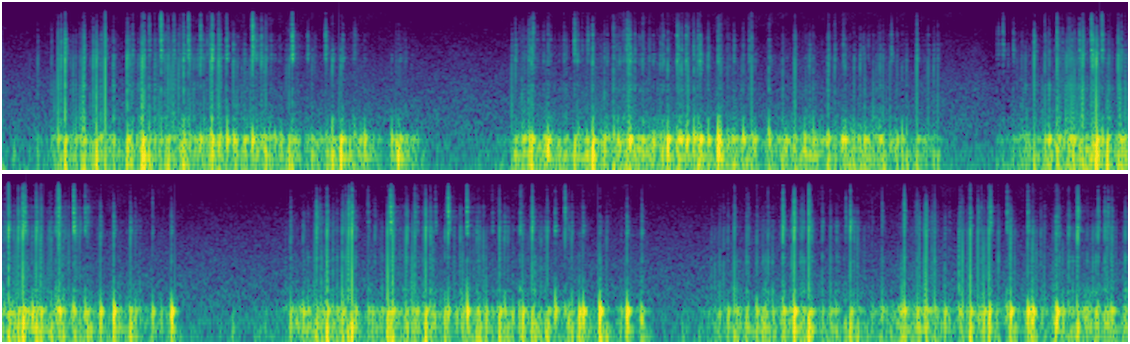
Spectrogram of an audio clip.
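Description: Long manicured nails of both hands scratch and tap the uncovered, hollow round steel mesh grille of a large studio microphone, close up. Dense, crackly scratching comes in five waves separated by brief dips. It sits over a heavy, booming low resonance with a steady midrange hum.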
